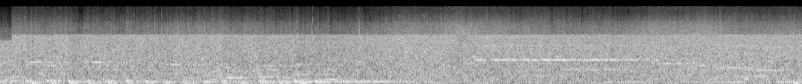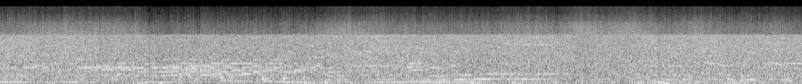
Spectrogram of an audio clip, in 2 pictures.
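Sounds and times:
faint radio music: 0.0 - 16.0
static hiss: 0.0 - 16.0.

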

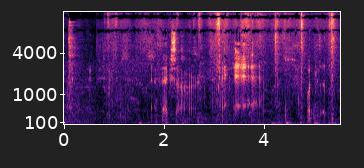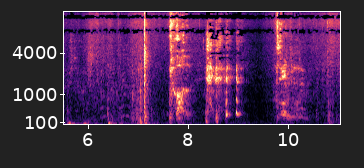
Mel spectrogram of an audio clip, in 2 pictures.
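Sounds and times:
man grunting: 7.6 - 8.2.

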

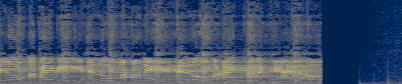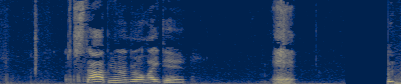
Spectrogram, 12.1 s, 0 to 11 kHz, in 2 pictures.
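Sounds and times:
cat retching: 10.0 - 10.6.

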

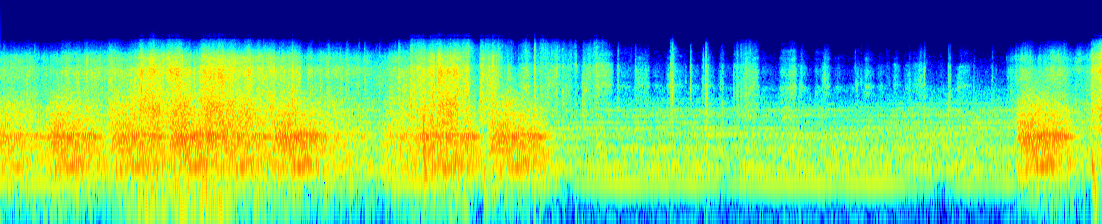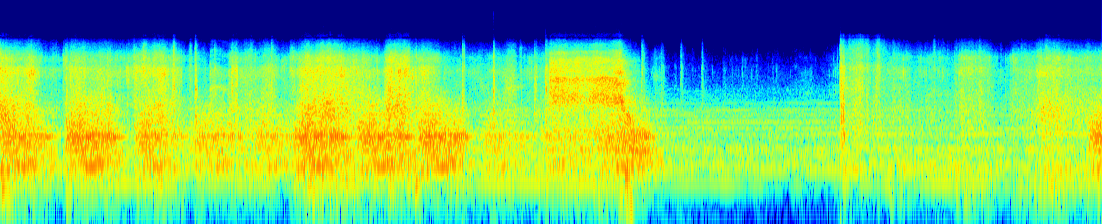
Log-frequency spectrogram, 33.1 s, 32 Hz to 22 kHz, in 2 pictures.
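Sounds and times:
low hum: 0.0 - 33.0
monster roars: 15.2 - 26.4.

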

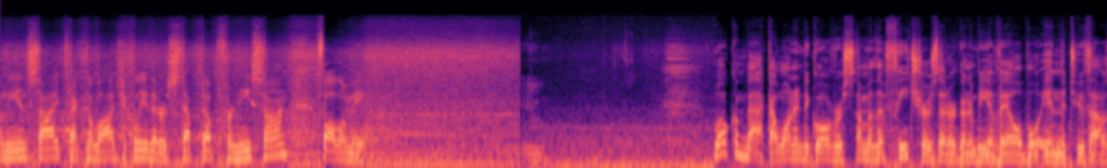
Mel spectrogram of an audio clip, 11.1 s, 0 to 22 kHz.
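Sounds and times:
mechanical hiss and hum: 0.0 - 7.4.

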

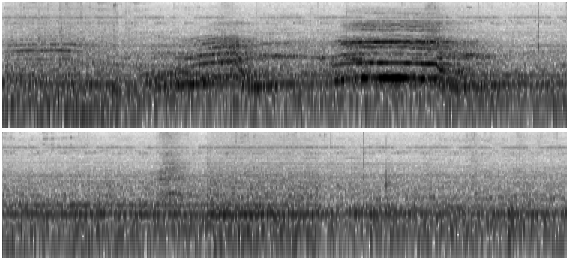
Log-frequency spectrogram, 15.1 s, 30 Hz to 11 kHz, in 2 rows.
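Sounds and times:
steady low hum: 0.0 - 15.0
cattle mooing: 2.0 - 6.6.

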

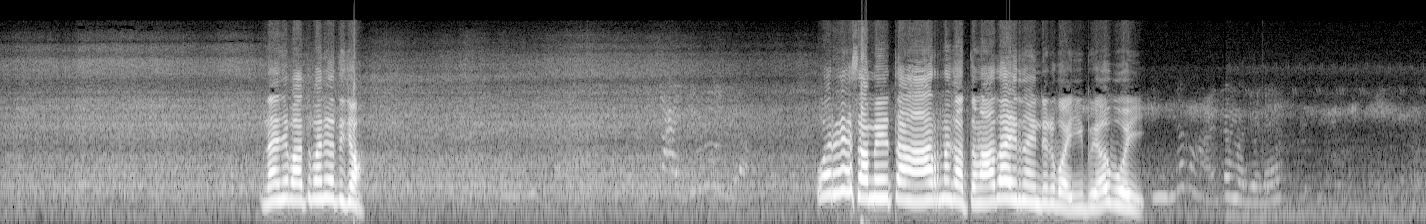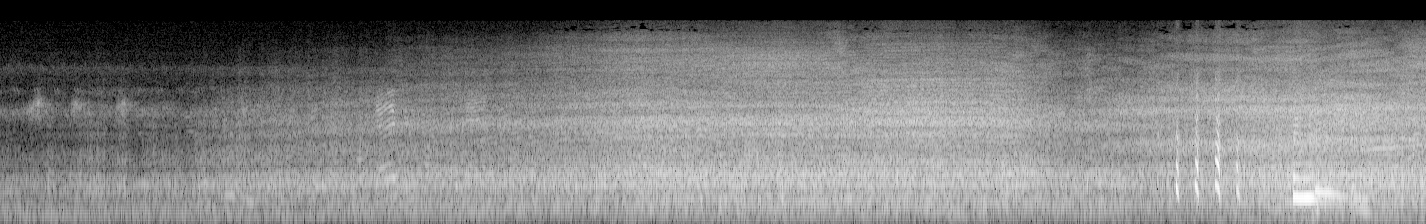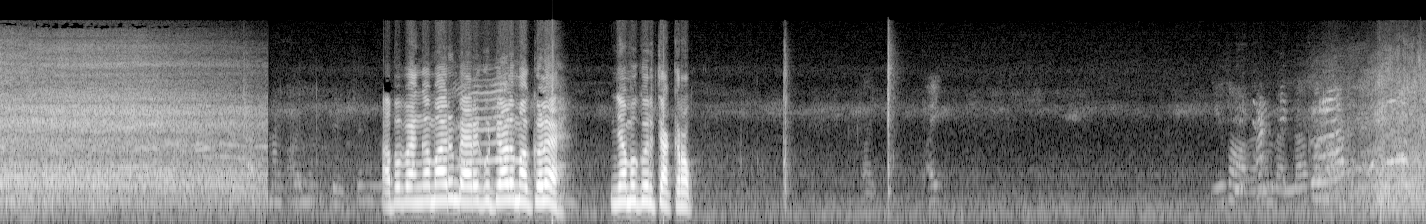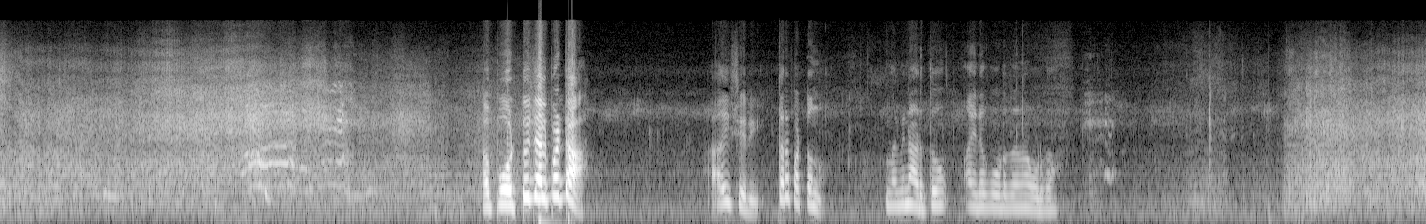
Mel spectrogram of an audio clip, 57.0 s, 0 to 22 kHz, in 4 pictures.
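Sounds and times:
fountain fireworks hissing: 0.0 - 36.5, 39.9 - 57.0
sharp pops: 15.1 - 31.8, 35.9 - 36.6, 37.4 - 37.6, 41.6 - 48.6, 54.5 - 57.0
person speaking: 27.2 - 28.0.

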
